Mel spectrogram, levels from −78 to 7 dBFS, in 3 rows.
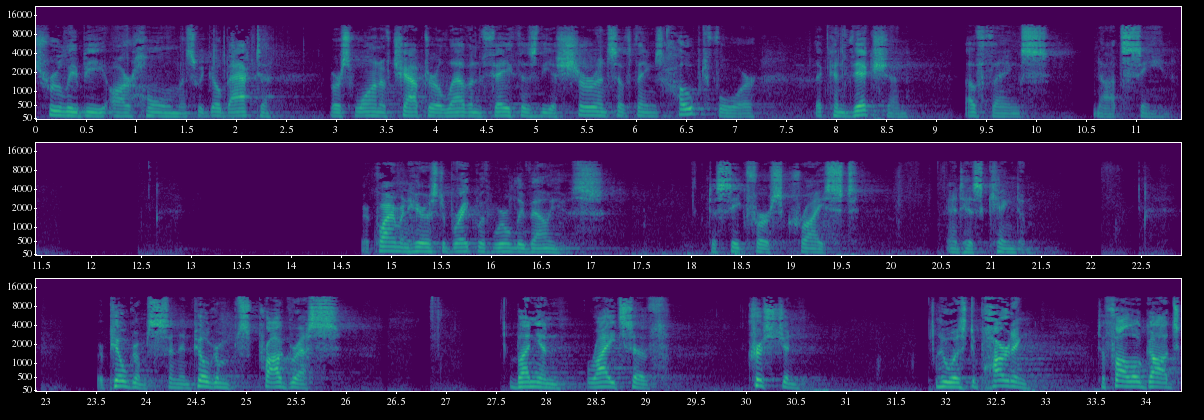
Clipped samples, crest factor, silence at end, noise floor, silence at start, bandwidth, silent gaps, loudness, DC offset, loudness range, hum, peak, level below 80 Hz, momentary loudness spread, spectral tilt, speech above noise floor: under 0.1%; 24 dB; 0 s; -76 dBFS; 0 s; 11.5 kHz; none; -24 LUFS; under 0.1%; 6 LU; none; -4 dBFS; -60 dBFS; 18 LU; -2 dB/octave; 50 dB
